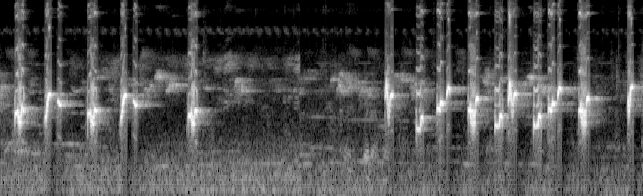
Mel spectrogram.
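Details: Sooty-headed bulbul, lively lure song meant to make other bulbuls sing back: quick bursts of liquid, slurred notes at the start, a softer pause with faint background notes, then a dense run of bubbly repeated phrases.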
